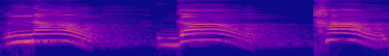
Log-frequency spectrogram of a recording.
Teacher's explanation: नाक और मुंह दोनों का प्रयोग हो रहा है, इसलिए इसे अनुनासिक क्या कहेंगे, अनुनासिक स्वर कहेंगे।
